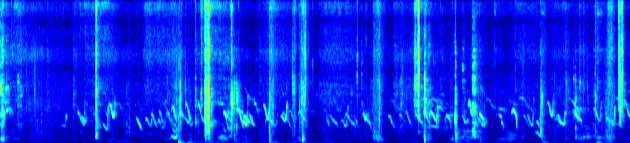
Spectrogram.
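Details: Grey francolin chicks feeding, with many overlapping short high chirps and peeps rising and falling, some clicks and low rumble underneath.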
